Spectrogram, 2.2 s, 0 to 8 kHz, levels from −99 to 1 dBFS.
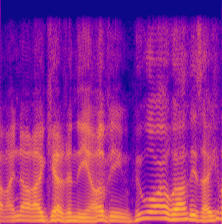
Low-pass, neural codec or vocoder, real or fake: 7.2 kHz; codec, 16 kHz in and 24 kHz out, 0.4 kbps, LongCat-Audio-Codec, four codebook decoder; fake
